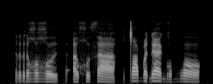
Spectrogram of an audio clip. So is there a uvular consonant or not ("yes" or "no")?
yes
